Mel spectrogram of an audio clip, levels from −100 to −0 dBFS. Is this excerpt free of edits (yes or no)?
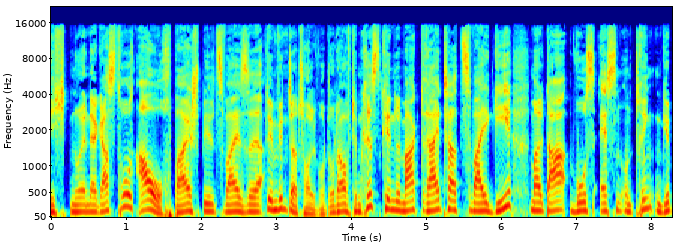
no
